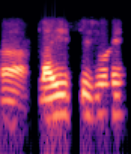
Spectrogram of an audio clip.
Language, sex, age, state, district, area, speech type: Marathi, male, 60+, Maharashtra, Kolhapur, urban, conversation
